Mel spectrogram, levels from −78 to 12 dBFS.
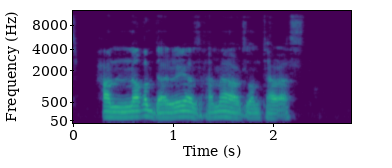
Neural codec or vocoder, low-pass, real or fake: none; 10.8 kHz; real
